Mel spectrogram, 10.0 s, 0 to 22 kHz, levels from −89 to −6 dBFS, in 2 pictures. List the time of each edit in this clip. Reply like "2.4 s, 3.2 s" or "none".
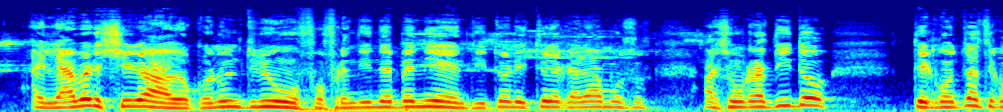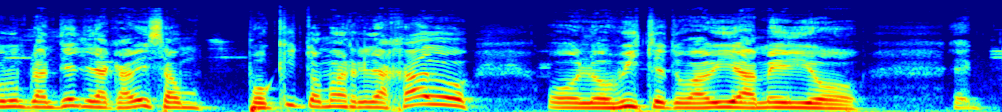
none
